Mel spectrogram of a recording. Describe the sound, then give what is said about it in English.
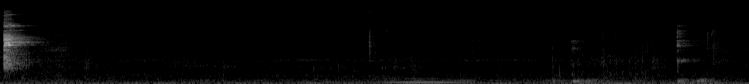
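A single bright, sharp clink of glasses of a 90-proof spirit touching in a toast at the very start, followed by a quiet stretch with faint sipping and small handling sounds as it is tasted. No one speaks. “Let's give it a taste. Cheers, sir.”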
